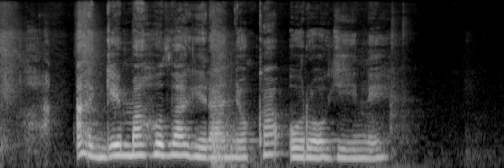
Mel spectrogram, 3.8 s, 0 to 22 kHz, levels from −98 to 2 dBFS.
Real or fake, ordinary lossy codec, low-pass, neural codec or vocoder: fake; none; none; vocoder, 44.1 kHz, 128 mel bands every 512 samples, BigVGAN v2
